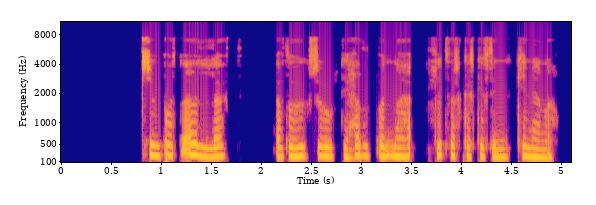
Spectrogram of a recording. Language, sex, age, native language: Icelandic, female, 30-39, Icelandic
